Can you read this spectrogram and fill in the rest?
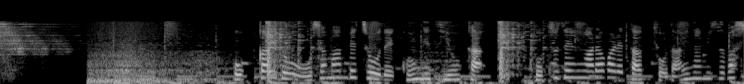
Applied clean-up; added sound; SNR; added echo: classical method spectral subtraction.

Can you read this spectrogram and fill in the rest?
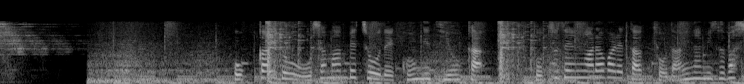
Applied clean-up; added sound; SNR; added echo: none; Glass; 3 dB; none.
